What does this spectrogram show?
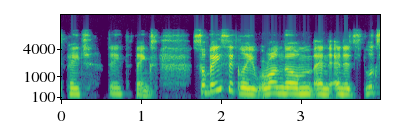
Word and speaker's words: Rangam: So basically, Rangam, and it looks like Rangam, but we're pronounced Rangam.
